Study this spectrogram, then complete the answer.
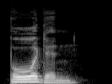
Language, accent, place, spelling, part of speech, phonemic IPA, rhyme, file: German, Germany, Berlin, Boden, noun, /ˈboːdn̩/, -oːdn̩, De-Boden.ogg
- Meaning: 1. ground, soil 2. sea bottom (typically called Meeresboden) 3. any defined type of soil 4. floor 5. attic, garret, loft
